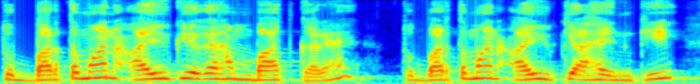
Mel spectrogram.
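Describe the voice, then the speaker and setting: Exam-prep math teacher from central India, mid pitch, patient question-and-answer delivery. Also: brisk, mellow. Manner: asks questions then answers them, step by step. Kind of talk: exam-prep lesson solving past paper questions.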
